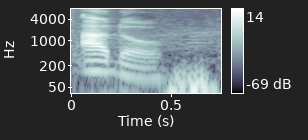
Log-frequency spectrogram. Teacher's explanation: starts with a vowel in the orthography, but we can see it actually has a glottal stop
